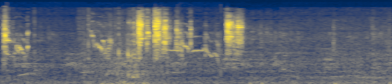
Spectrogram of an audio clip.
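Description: Lovebirds give shrill, harsh squawks and chirps in a few quick bursts over about four seconds, with a low background murmur.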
